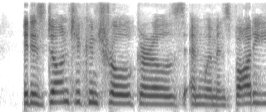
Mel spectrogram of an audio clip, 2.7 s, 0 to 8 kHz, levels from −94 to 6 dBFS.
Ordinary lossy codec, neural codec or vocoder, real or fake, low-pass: AAC, 32 kbps; none; real; 7.2 kHz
